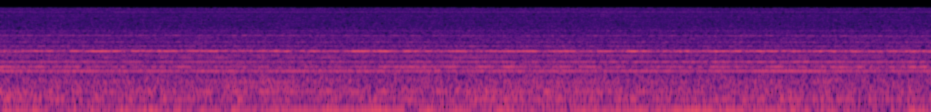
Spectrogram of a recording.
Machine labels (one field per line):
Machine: fan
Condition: normal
